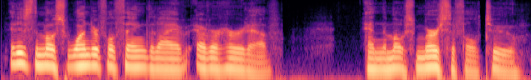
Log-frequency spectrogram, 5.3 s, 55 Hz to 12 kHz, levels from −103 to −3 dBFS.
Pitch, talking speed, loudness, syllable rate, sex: 125 Hz, 190 wpm, -17 LUFS, 5.3 syllables/s, male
